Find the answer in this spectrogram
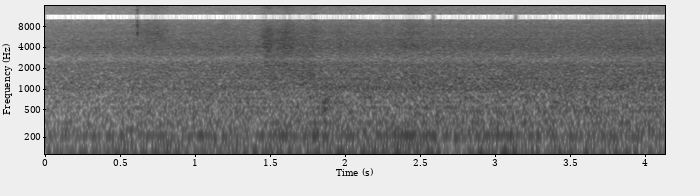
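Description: Steady low motor-vehicle engine rumble under a loud even hiss, holding at a constant level.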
